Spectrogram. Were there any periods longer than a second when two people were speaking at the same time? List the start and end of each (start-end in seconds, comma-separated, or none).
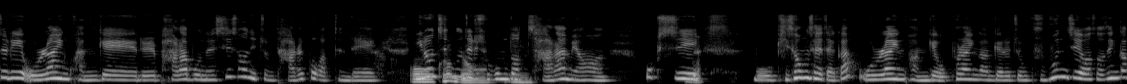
4.1-5.4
